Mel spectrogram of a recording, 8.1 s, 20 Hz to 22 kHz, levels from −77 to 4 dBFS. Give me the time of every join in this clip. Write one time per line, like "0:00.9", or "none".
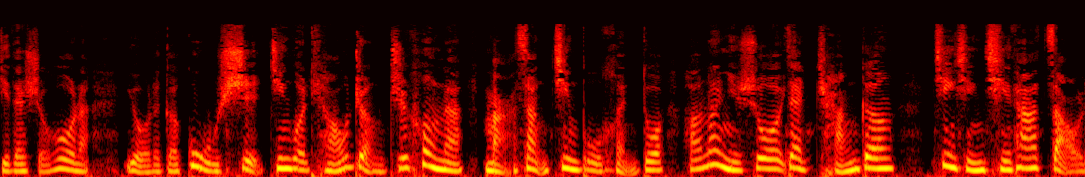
0:05.0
